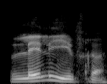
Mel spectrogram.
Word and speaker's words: les livres: Só que você não pronuncia o S. Les livrets. Les livres.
